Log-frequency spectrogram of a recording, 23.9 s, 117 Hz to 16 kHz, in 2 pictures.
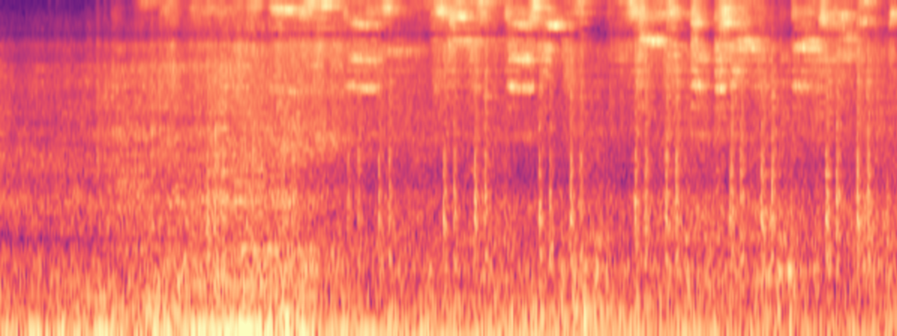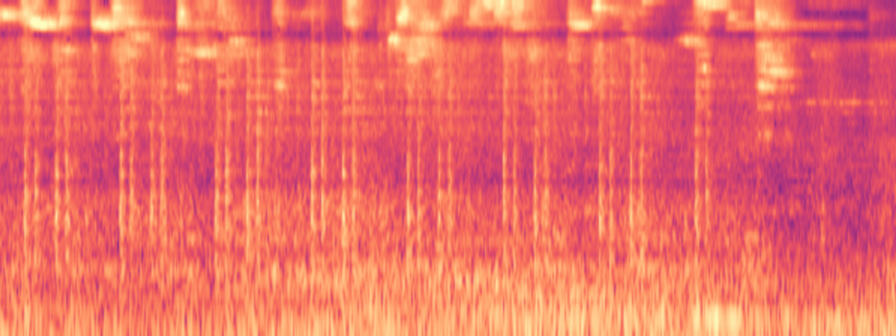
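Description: Passenger train hauled by a D19E diesel-electric locomotive passing a level crossing. The locomotive's low engine drone is loudest in the first few seconds, followed by the coaches' wheels clicking over rail joints with scattered high squeals. The sound eases off a little after 21 seconds as the last coach goes by.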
